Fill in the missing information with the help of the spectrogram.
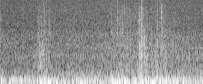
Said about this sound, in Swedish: Vi kör iväg i karavan över knöliga lervägar.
